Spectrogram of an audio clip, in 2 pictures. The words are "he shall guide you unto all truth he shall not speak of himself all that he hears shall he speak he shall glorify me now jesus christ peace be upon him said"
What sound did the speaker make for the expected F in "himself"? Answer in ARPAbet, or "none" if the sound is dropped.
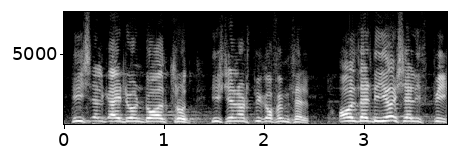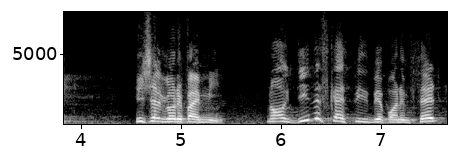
F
